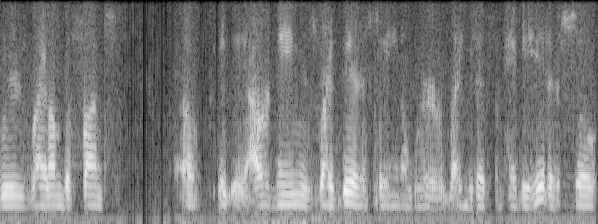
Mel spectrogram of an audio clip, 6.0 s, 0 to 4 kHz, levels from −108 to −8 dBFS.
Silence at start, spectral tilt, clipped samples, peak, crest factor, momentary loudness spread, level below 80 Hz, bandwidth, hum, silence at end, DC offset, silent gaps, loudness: 0 s; -10.5 dB/octave; under 0.1%; -6 dBFS; 16 dB; 8 LU; -48 dBFS; 4 kHz; none; 0 s; 0.2%; none; -23 LUFS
